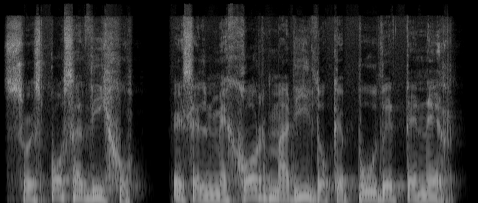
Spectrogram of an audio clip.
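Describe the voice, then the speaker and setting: Slow, emphatic older male preacher. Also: mid-range voice, lively intonation. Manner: emphatic, rising to sudden loud peaks. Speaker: television preacher. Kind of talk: preaching monologue.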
